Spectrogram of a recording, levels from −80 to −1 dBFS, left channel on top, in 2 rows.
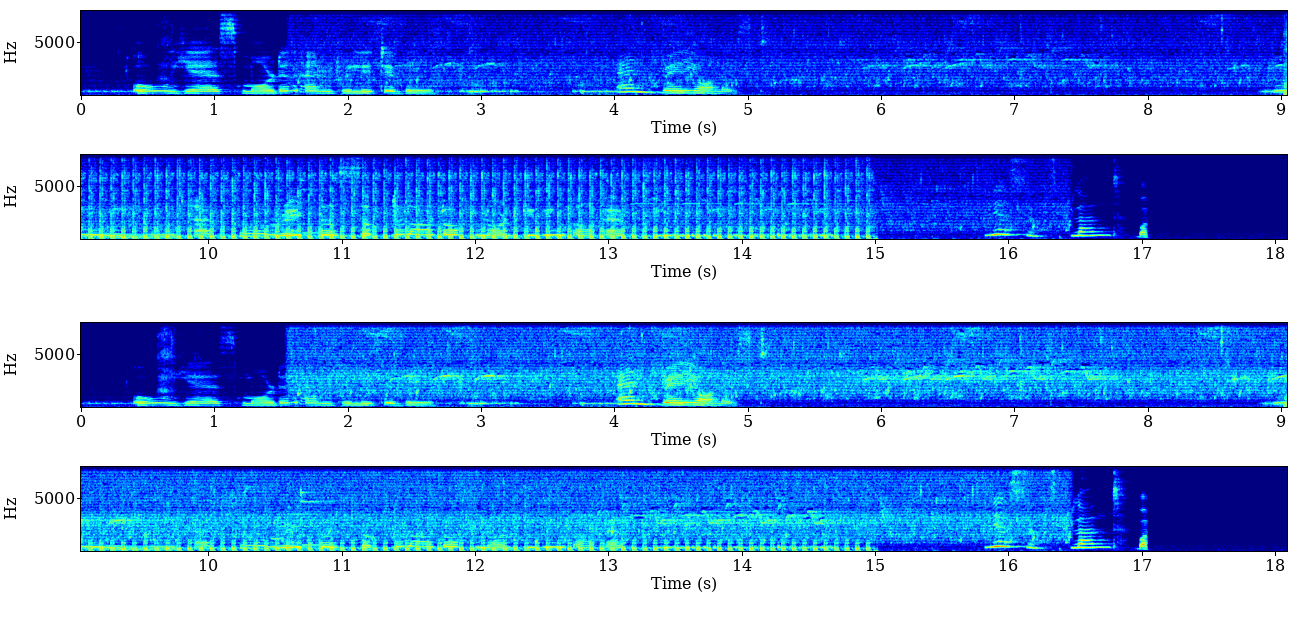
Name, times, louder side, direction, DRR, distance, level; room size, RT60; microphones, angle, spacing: voice 1, 0.0-4.1 8.8-14.7, left 2 dB, 75° left, 4.6 m, -33 dB
sound 1, 1.5-16.5, right 9 dB, 60° right, 2.6 m, -40 dB
voice 2, 4.0-5.2 10.5-10.8 15.8-17.1, right 4 dB, 45° right, 0.6 m, -29 dB
Drill, 9.0-15.0, left 2 dB, 40° left, 1.6 m, -34 dB
head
